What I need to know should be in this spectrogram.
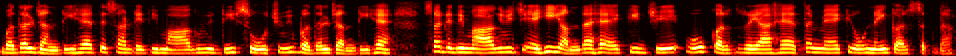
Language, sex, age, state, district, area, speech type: Punjabi, female, 60+, Punjab, Jalandhar, urban, spontaneous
